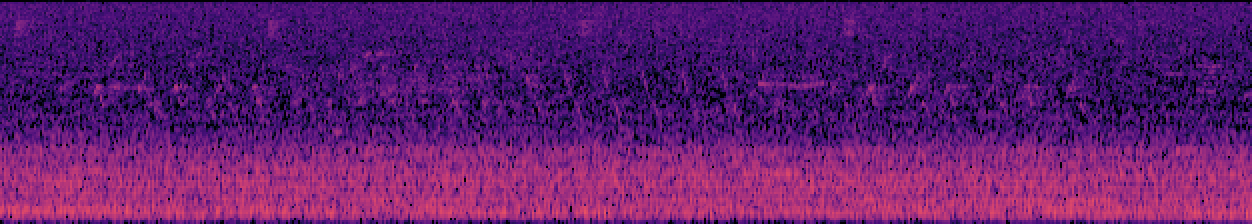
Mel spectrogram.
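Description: Faint outdoor ambience: birds calling with many short, high chirps over a steady low background rush.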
